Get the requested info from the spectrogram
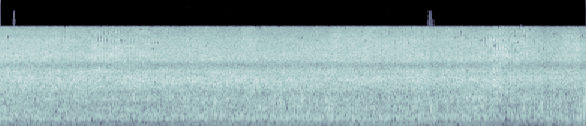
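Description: Steady running noise of the Nilgiri Mountain Railway toy train heard from inside a moving carriage: an even rumble and rush of wheels on track and air past the open window.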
